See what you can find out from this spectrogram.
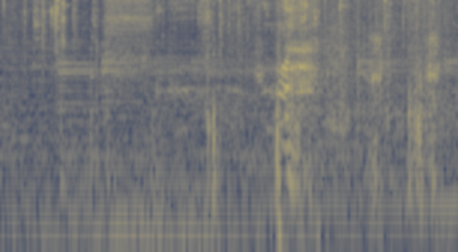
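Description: Horse hooves clip-clop in a loose, irregular rhythm, a few sharp thuds standing out above a steady, noisy background.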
